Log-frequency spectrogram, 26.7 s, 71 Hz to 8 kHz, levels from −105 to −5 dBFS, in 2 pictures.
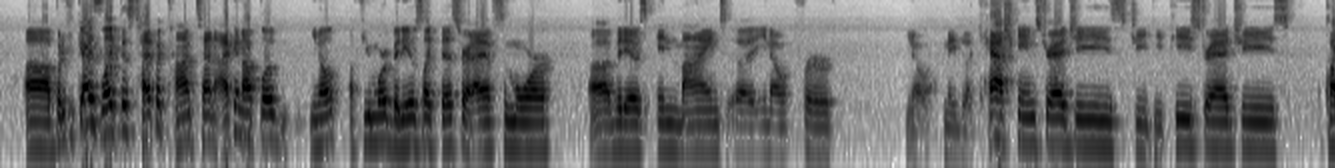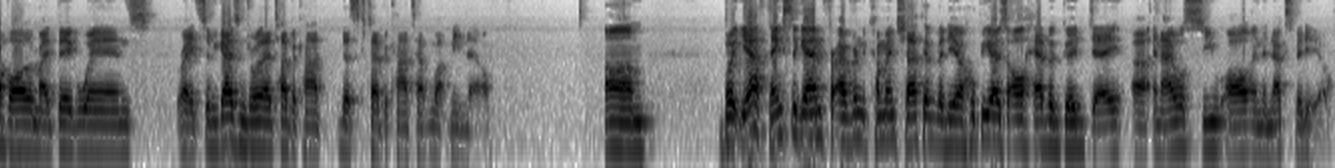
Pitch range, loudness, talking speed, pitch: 125-150 Hz, -13 LUFS, 220 wpm, 135 Hz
